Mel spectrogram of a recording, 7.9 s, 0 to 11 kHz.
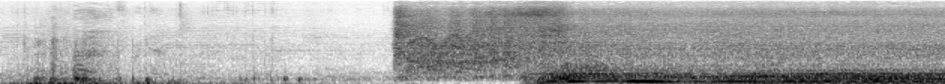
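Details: Car with a repeatedly leaking exhaust X-pipe, about 45 minutes after sealant was applied around it: cranks, fires and settles into a smooth, steady idle with no popping or puffing from the exhaust; the sealant repair appears to hold.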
